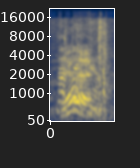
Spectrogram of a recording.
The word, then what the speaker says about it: Dahan: Dahan. For the music, thank you. I was gonna say Dahan. It's I want to say Matt regal. Dahan. It's a regal way to say his name.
